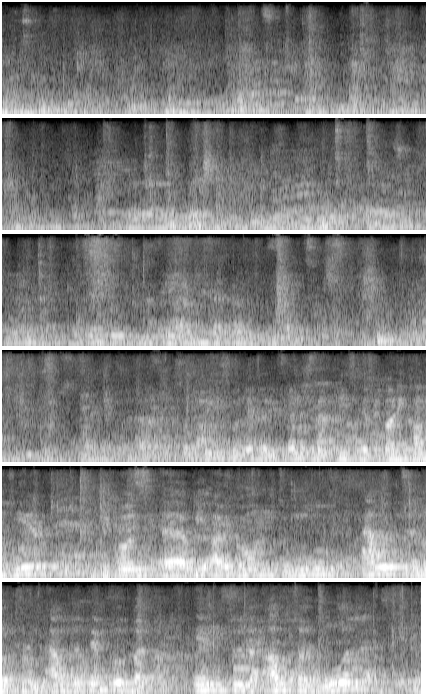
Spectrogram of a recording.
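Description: Adult men and women talk nearby in an echoing space.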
